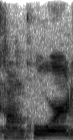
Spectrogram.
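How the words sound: It is said with a Southern US pronunciation. "we say Concord here in the South"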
